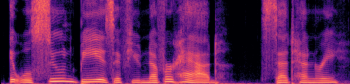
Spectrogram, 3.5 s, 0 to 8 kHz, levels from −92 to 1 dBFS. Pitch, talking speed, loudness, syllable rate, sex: 195 Hz, 190 wpm, -17 LUFS, 4.5 syllables/s, female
